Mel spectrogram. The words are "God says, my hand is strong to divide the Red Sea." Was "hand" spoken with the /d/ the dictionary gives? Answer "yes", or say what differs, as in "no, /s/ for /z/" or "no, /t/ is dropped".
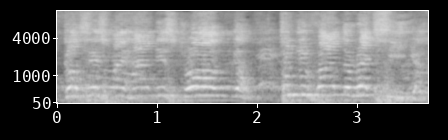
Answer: yes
